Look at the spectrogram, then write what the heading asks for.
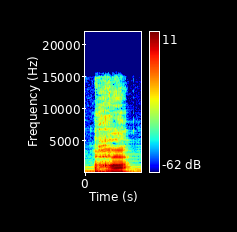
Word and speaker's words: Ra: En haut, c'est le disque du soleil, et Champollion sait qu'en copte, il se prononce Ra.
